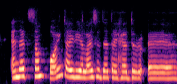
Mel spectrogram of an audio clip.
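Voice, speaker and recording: With a Portuguese accent, a woman speaks at a moderate pace in a dark, mellow tone, her high pitch showing ordinary pitch variation. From Brazil, Rio de Janeiro. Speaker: novelist. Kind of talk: interview.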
